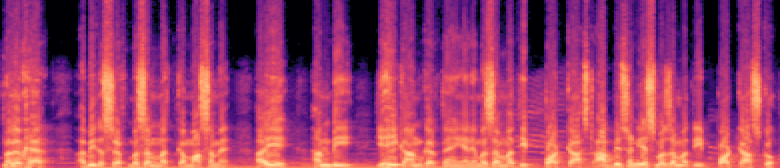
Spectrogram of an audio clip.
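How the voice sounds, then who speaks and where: A man's voice: mid-range voice, lively intonation, normal speed, few pauses, sharp tone. A man reading scripted political commentary as a host, in a rhetorical, bitingly sarcastic manner. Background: music.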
